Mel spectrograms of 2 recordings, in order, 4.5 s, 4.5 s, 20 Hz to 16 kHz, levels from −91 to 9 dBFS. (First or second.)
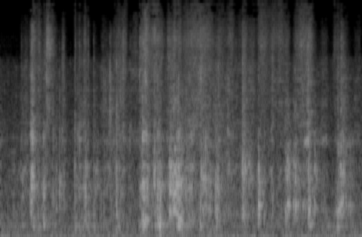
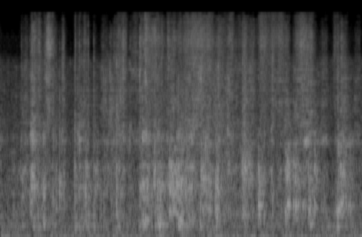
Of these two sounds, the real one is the first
